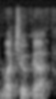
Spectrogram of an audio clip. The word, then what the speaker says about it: Huachuca: up with that well watchuka army base is there it's a fort fort huachuca is there and it's spelled hua hua huachuca but it's pronounced wachuka and so i did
